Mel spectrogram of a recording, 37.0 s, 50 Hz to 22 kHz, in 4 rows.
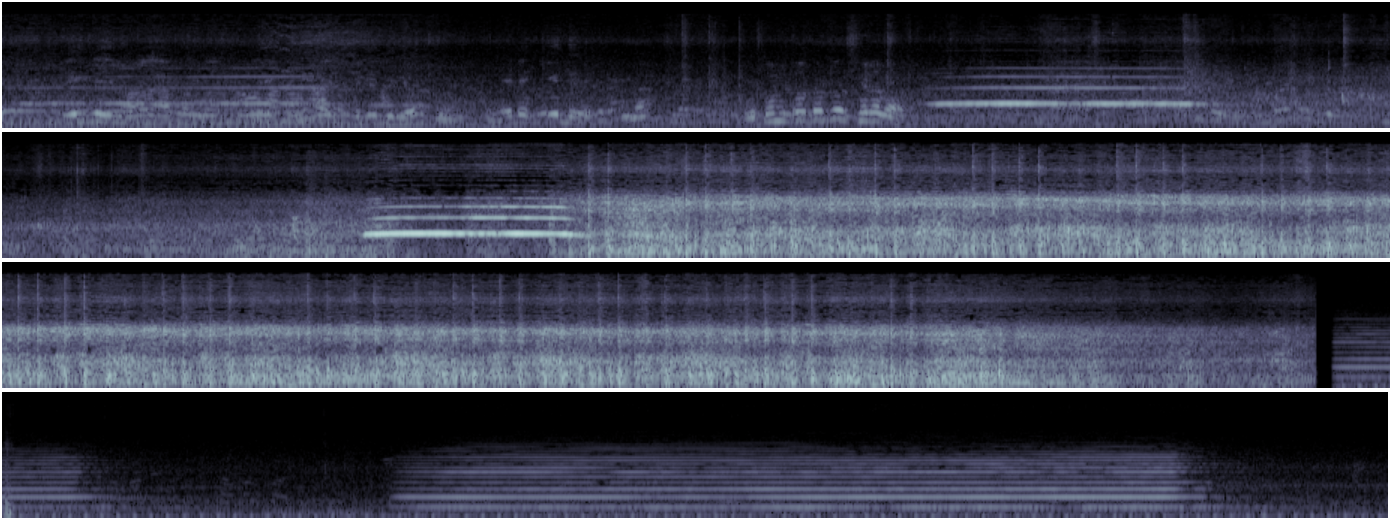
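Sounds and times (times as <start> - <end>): locomotive horn blast: 0.0 - 2.4, 6.2 - 8.2, 11.6 - 13.2, 27.4 - 28.8, 30.3 - 36.1
train wheels clattering on rails: 13.0 - 26.6.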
